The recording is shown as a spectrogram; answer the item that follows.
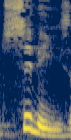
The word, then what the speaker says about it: Sibbes: I was calling him Richard Sibbs. I have to apologize for that. It's Richard Sibbes. I looked that up and got the pronunciation of that.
